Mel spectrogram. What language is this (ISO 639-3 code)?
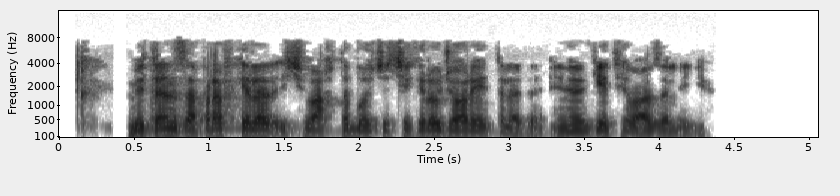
uzb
